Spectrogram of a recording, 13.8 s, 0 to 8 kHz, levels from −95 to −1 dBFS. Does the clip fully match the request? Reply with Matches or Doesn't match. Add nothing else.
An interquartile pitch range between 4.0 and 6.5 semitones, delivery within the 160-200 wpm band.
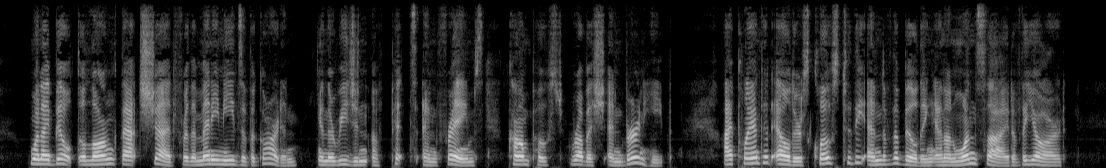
Matches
